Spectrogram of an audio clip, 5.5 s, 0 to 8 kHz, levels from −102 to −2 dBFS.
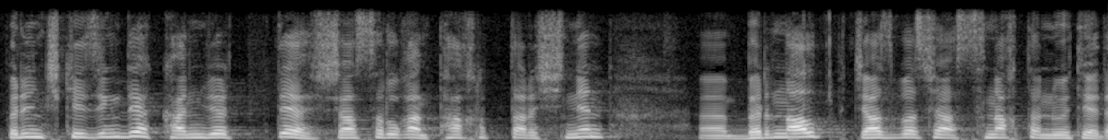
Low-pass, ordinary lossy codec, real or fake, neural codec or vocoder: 7.2 kHz; none; real; none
